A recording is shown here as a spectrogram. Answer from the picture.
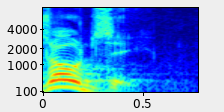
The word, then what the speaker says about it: Dzodze: D-Z-O-D-Z-E. Now you pronounce that. It's pronounced Zodzi.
